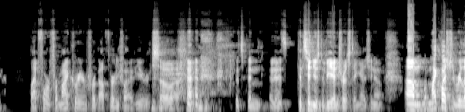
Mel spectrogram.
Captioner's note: laughter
